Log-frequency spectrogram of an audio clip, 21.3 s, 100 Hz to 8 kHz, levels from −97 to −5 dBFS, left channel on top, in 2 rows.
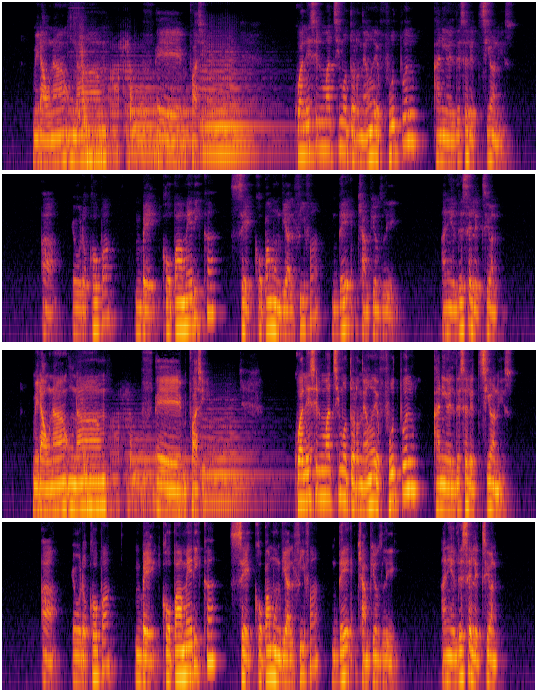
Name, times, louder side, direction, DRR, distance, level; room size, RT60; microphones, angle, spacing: voice 1, 0.6-2.2 2.8-4.2 5.9-8.3 8.6-10.2 11.5-11.8 12.1-12.9 13.3-15.0 15.3-17.0 17.3-18.6 19.5-20.6, right 5 dB, 90° right, 0.4 m, -28 dB
sound 1, 1.3-5.6, left 5 dB, 70° left, 0.4 m, -34 dB
11.0 x 4.1 x 2.6 m
head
